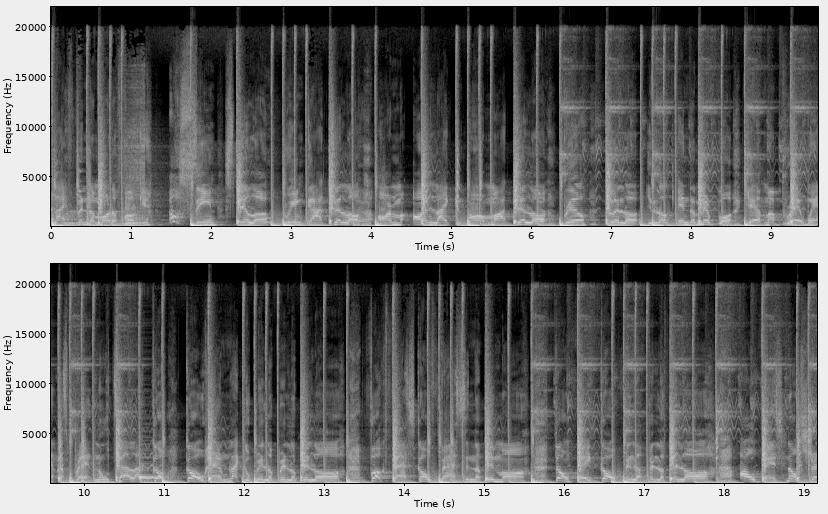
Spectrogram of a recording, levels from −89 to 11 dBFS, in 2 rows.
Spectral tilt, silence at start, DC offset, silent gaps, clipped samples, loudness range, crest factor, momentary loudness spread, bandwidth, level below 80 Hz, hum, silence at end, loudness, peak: -4.5 dB/octave; 0 s; under 0.1%; none; 0.3%; 1 LU; 10 dB; 5 LU; over 20 kHz; -12 dBFS; none; 0 s; -11 LUFS; 0 dBFS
